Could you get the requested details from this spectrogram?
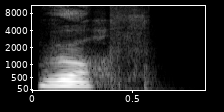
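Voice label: "wrath", British English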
